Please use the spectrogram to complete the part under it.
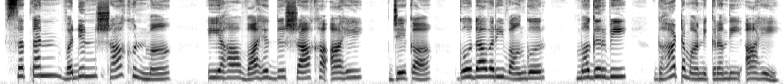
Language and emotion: Sindhi, neutral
